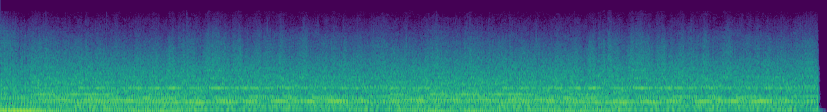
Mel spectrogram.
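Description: Instrumental background music with long held chords at a steady level.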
